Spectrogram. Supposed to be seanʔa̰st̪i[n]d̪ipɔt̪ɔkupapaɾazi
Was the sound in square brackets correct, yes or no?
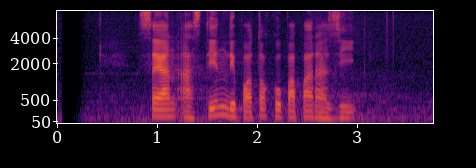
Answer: yes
